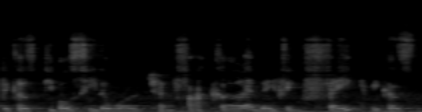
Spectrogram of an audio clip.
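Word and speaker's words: Chen Fake: Here in Brazil, it's a little bit difficult because people see the word Chenfaka and they think fake because there's lots of talk about fake news here in Brazil right now.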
